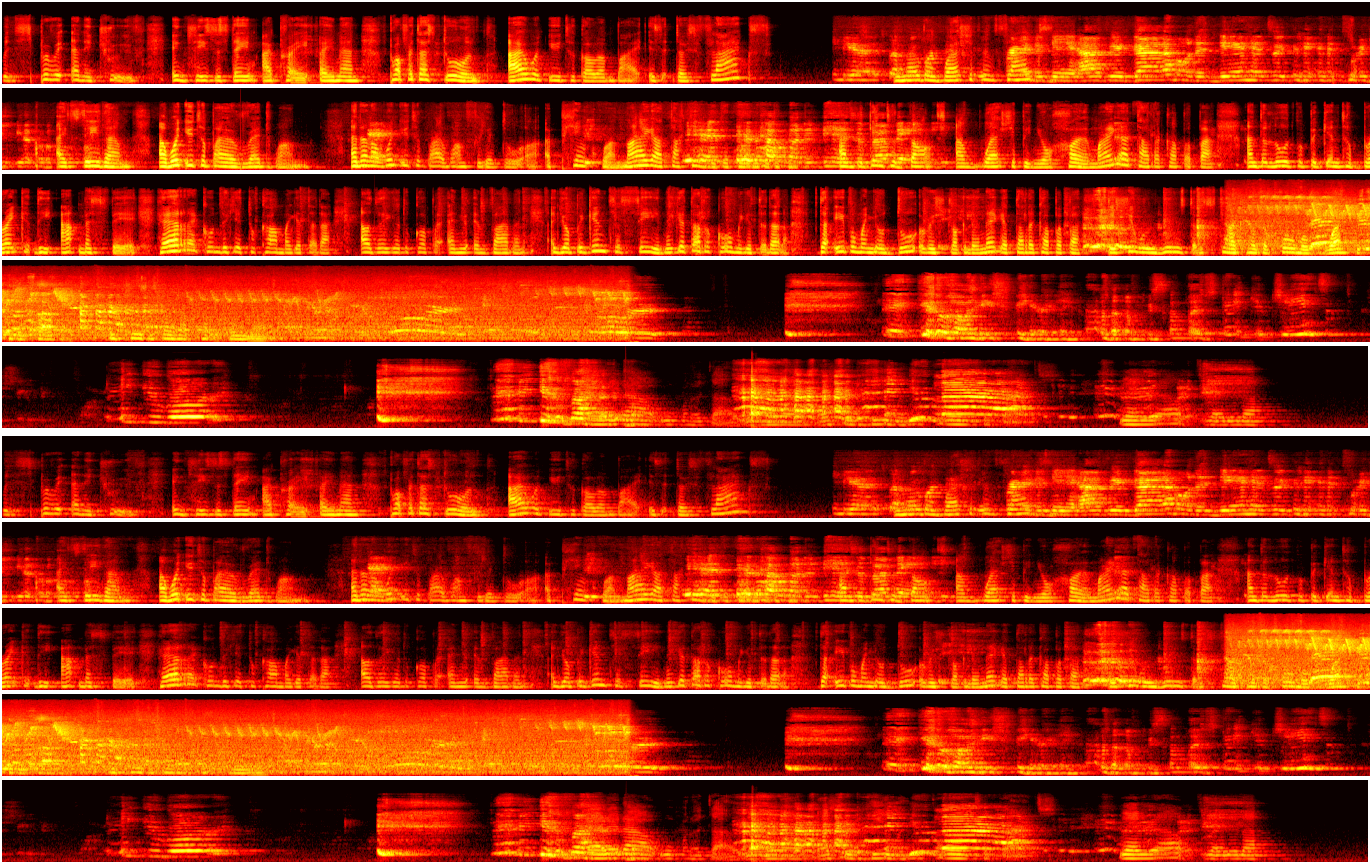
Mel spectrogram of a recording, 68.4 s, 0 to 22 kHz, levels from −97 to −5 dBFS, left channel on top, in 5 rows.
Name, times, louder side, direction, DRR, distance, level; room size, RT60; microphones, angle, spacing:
voice 1, 0.0-4.8 5.1-7.6 8.9-10.3 13.5-13.6 14.2-16.8 17.2-21.2 21.5-21.6 22.0-23.0 23.2-40.8 41.4-41.7 42.1-43.9, left 6 dB, 85° left, 17 dB, 0.3 m, -33 dB
voice 2, 8.3-9.3 9.7-14.4 17.3-17.6 19.5-19.6 20.5-23.1 24.8-25.0 36.7-36.8 38.2-38.8 39.3-39.4 40.4-42.7 44.2-45.7 46.2-47.6 48.9-49.6 49.8-54.2 55.8-57.0 58.5-59.3 59.6-61.1 62.0-65.0 65.4-67.0, left 2 dB, 40° left, 5 dB, 0.9 m, -32 dB
sound 1, 39.6-47.3, right 3 dB, 15° right, 0.3 m, -29 dB
voice 3, 60.6-64.4 64.7-65.0 65.9-67.2, right 3 dB, 35° right, 7 dB, 0.7 m, -40 dB
7.0 x 6.4 x 3.7 m, 0.81 s
head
